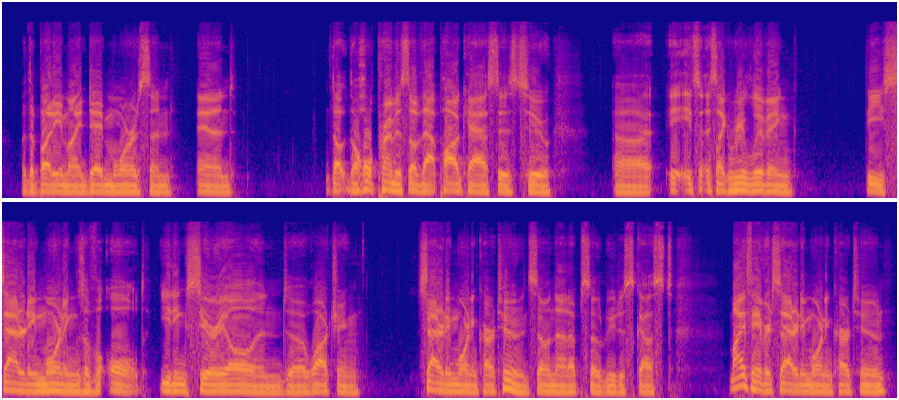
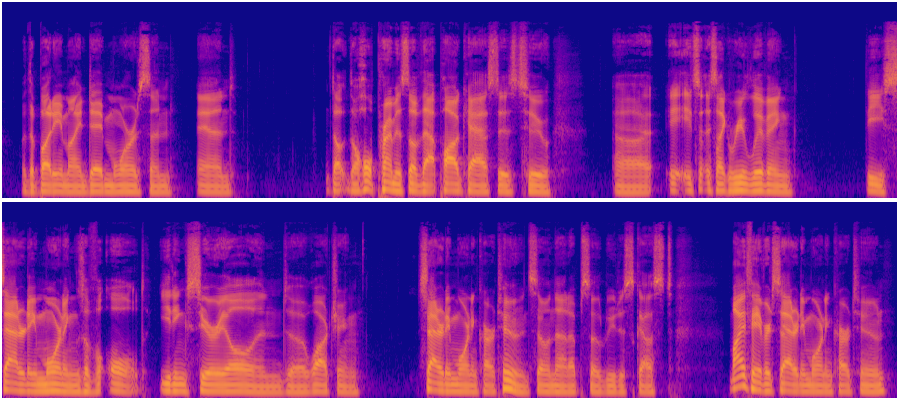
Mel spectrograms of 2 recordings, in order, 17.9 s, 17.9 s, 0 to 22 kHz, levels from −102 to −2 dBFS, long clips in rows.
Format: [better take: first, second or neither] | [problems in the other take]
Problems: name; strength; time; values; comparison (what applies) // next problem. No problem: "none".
second | distortion; slight; 10 dB below the speech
